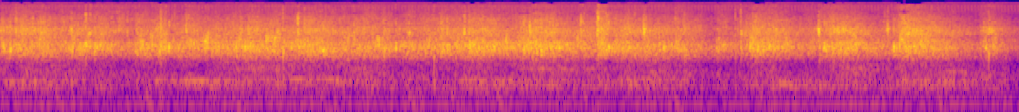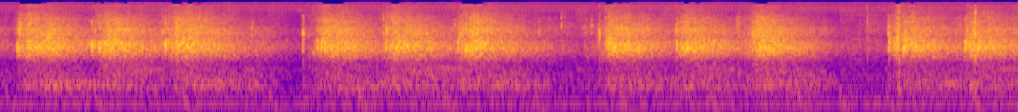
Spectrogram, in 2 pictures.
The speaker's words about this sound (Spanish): Lo que escuchan, eh, pues son los diputados que aplauden y se escucha que dicen sí se pudo. Sí se pudo.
